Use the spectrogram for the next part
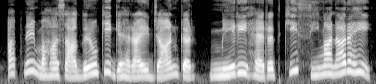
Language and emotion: Hindi, surprised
